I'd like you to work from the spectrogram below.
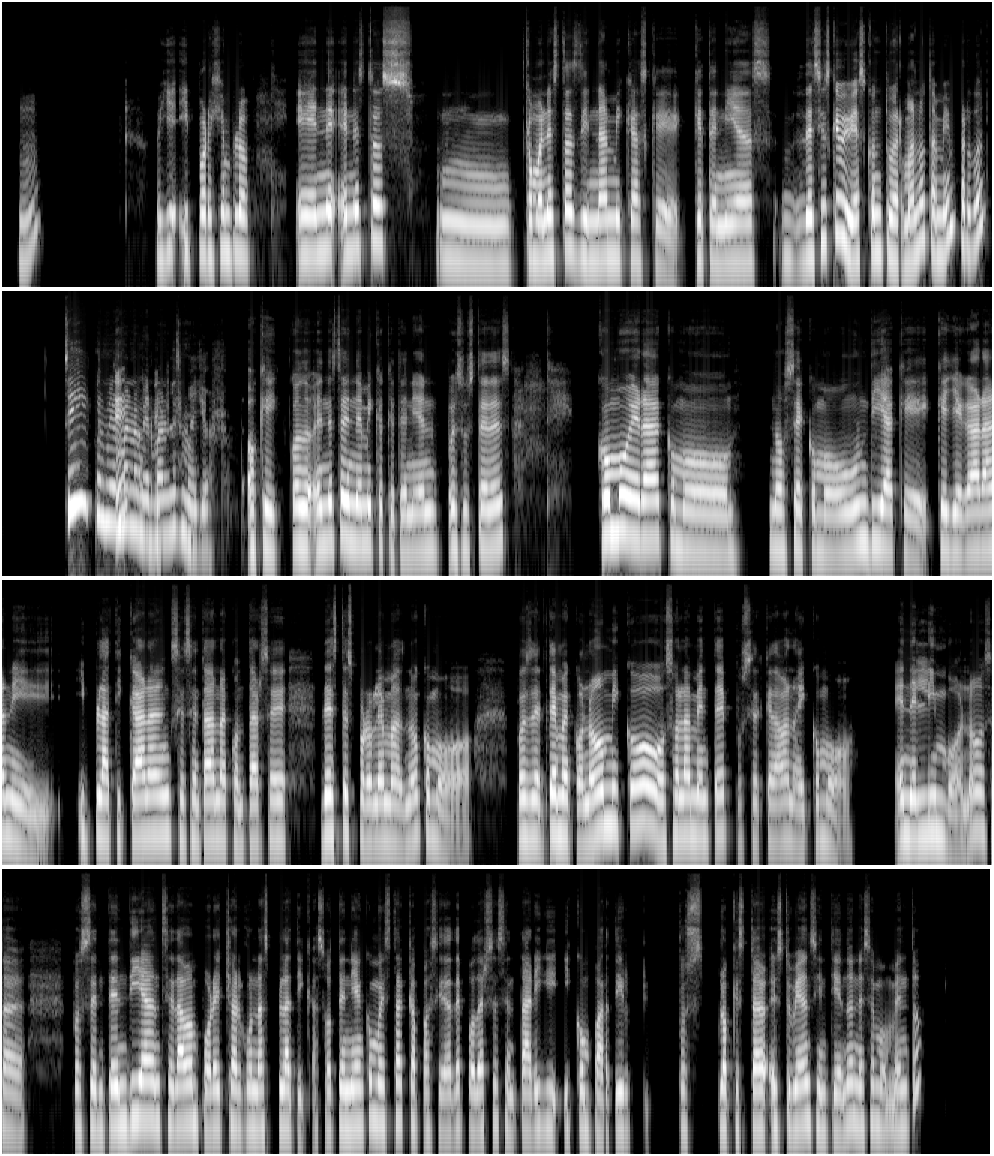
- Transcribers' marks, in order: none
- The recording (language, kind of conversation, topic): Spanish, podcast, ¿Cómo era la dinámica familiar en tu infancia?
